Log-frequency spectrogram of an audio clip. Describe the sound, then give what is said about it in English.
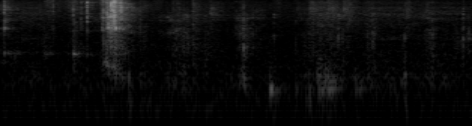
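Someone chewing crunchy microwave popcorn: one sharp, bright crunch followed by a few softer, irregular crunches and mouth sounds, with no talking. “It's still kind of that dry microwave popcorn that you're used to, but it has a fullness, a kind of a richness to it.”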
